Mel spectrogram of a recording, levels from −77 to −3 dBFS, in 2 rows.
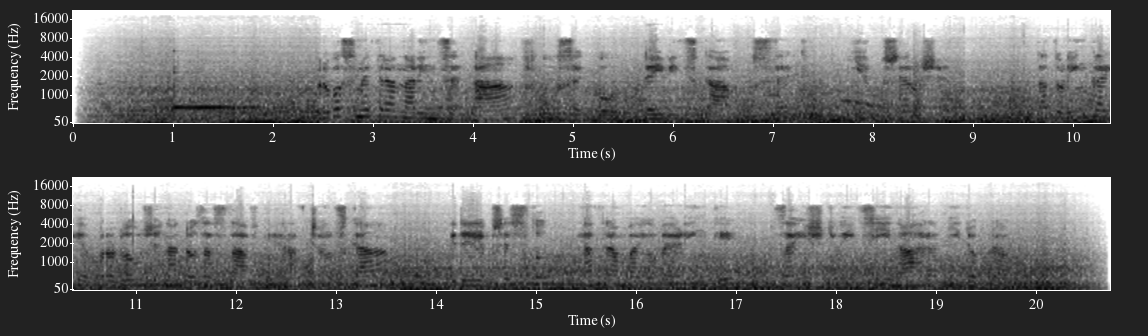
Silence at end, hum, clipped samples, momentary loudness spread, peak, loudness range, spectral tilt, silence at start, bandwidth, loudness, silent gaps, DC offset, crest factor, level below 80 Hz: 0.05 s; none; under 0.1%; 3 LU; 0 dBFS; 1 LU; -5.5 dB/octave; 0.1 s; 13.5 kHz; -11 LUFS; none; under 0.1%; 10 dB; -16 dBFS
